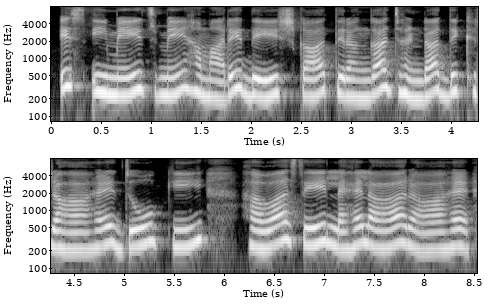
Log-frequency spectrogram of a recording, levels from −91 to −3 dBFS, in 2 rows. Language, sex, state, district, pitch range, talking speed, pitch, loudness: Hindi, female, Delhi, New Delhi, 225-260 Hz, 135 wpm, 240 Hz, -13 LUFS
